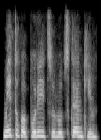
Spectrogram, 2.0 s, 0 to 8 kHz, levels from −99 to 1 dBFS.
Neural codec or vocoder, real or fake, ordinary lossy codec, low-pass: codec, 44.1 kHz, 3.4 kbps, Pupu-Codec; fake; Opus, 64 kbps; 7.2 kHz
